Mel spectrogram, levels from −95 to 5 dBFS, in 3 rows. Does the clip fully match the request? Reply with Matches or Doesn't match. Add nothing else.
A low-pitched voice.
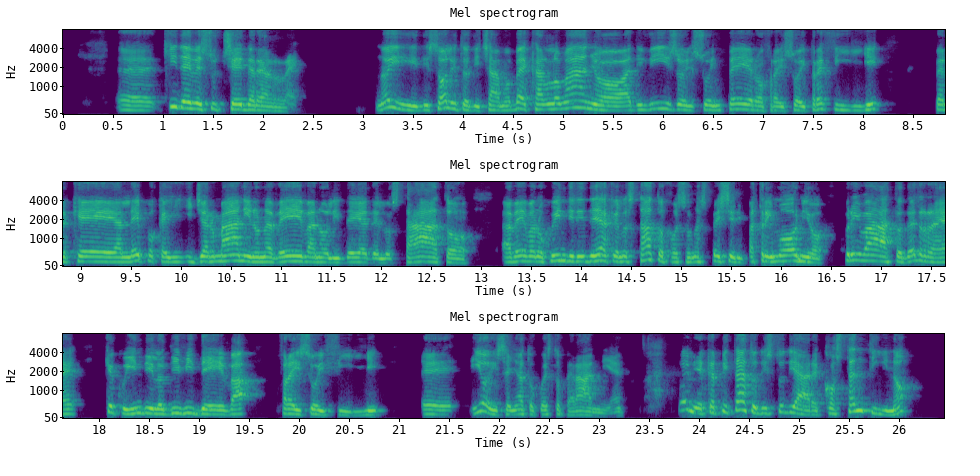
Doesn't match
